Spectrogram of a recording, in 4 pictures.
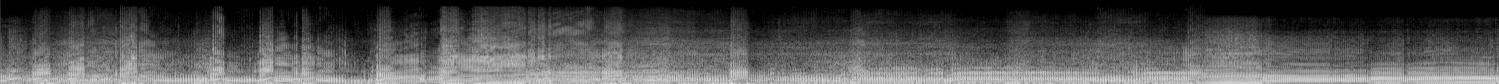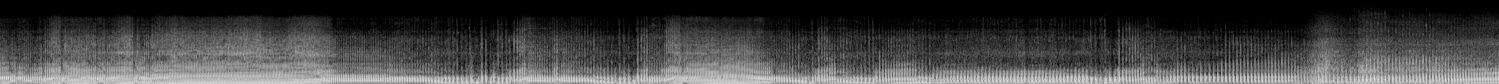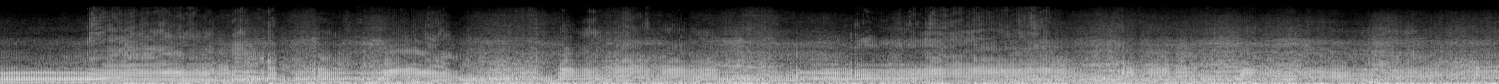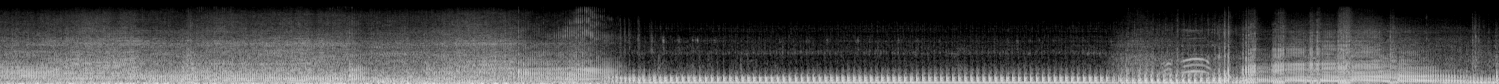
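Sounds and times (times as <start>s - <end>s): wind rush: 0.0s - 13.0s, 27.9s - 51.3s, 56.0s - 59.9s
atv engine revving: 0.0s - 59.9s.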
